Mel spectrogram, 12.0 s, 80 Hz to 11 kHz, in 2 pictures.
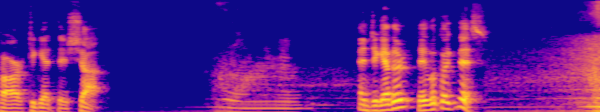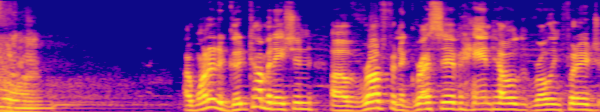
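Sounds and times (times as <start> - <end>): car driving past: 1.2 - 11.0.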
